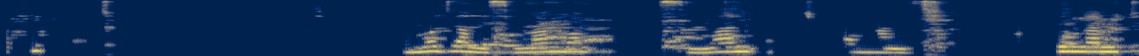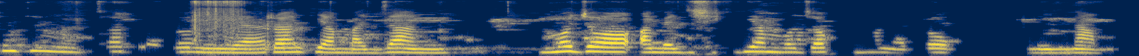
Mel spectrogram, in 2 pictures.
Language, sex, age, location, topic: Swahili, female, 25-35, Nakuru, health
